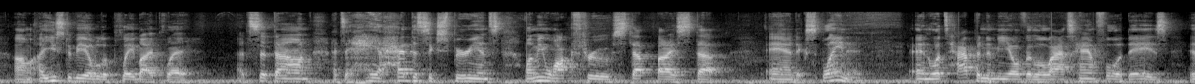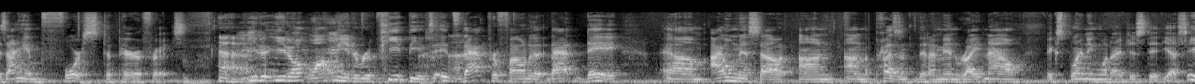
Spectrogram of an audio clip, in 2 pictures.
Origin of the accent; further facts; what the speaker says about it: Madison, Wisconsin, United States; I'm coming from Madison, Wisconsin.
